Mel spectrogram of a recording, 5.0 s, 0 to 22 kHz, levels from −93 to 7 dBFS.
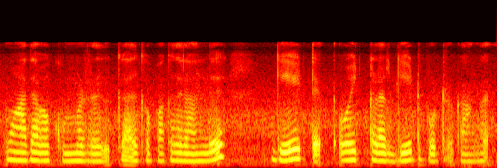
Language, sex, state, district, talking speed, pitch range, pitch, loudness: Tamil, female, Tamil Nadu, Kanyakumari, 120 wpm, 180-205 Hz, 190 Hz, -17 LUFS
